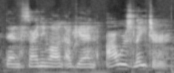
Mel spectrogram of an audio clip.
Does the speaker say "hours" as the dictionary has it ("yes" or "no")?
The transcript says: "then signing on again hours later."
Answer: yes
